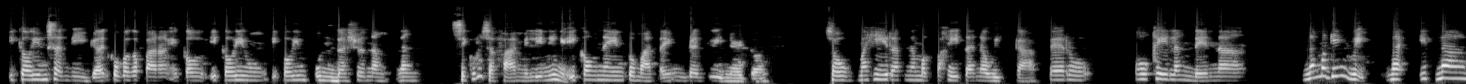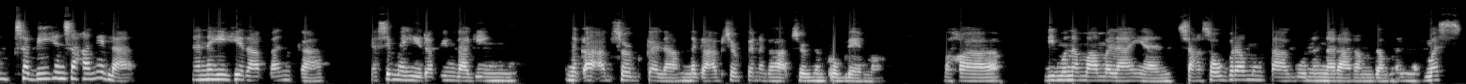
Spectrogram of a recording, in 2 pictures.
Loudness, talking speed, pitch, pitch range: -15 LUFS, 150 wpm, 185 Hz, 170-210 Hz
